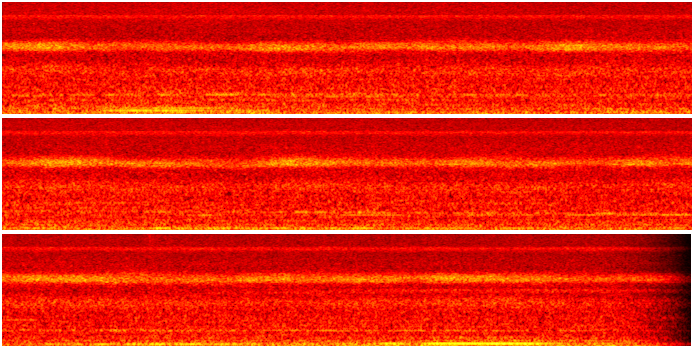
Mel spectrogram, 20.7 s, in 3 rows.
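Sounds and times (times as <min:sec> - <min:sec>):
frogs: 0:00.0 - 0:20.6.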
